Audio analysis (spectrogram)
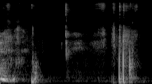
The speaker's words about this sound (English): And the next one is another ebook, I believe, flipping through my pages here. Rustling pages.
